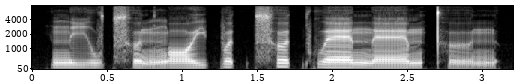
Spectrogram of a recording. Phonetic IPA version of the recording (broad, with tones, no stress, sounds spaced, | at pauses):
n̪ iː˨ w t͡sʰ ɵ˨˩ n ŋ ɔː˨˧ j p ɵ˥ t̚ t͡sʰ ɵ˥ t̚ kʷ ɛː˧ n̪ ɛː˨˧ m t̪ʰ ɵ˨˩ n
